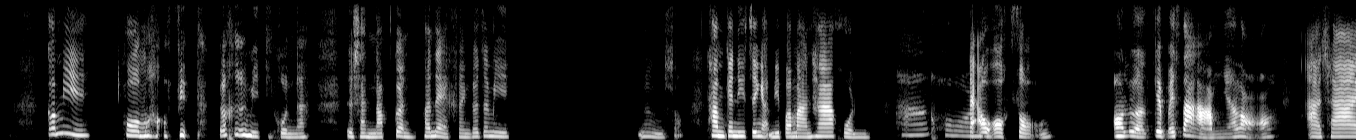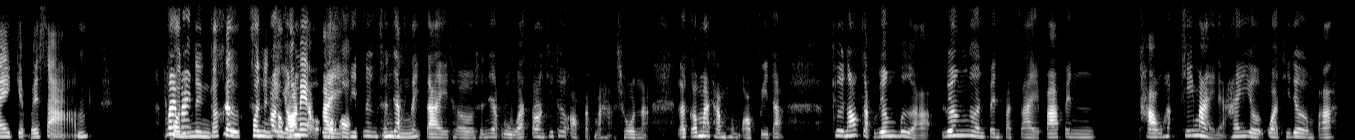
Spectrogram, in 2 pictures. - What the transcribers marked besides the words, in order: tapping; laughing while speaking: "ฮ ออฟ"; other background noise
- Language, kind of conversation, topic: Thai, unstructured, ความล้มเหลวครั้งใหญ่สอนอะไรคุณบ้าง?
